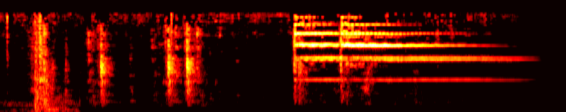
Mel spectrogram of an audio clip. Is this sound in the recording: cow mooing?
no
